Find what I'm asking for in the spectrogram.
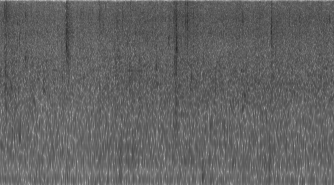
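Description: Heavy rain pours steadily during flash flooding in Trinityville, St Thomas, a dense, even hiss of drops on surfaces with occasional louder splashes, continuous and close throughout, with no talk.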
